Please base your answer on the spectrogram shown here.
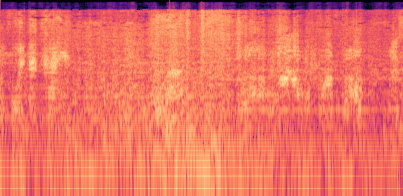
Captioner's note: gasps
